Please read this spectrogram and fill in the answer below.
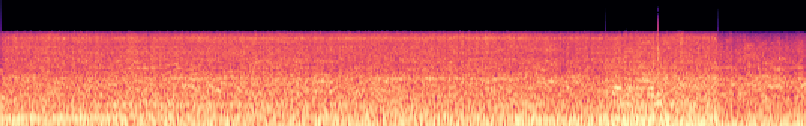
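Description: Busy downtown street ambience: a steady low traffic and engine hum with the chatter of a crowd. The low hum grows louder for a couple of seconds near the end.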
